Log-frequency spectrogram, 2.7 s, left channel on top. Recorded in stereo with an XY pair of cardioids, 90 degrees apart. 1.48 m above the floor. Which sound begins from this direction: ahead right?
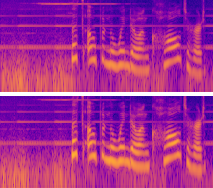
A woman speaking, at 0.9 s.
